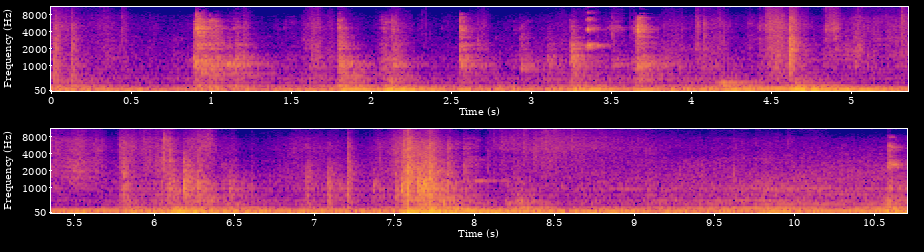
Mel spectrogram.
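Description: Rummaging through trash in a metal dumpster: plastic bags rustling and boxes and objects knocking at irregular moments, the loudest knock about seven and a half seconds in, over a steady low hum.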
